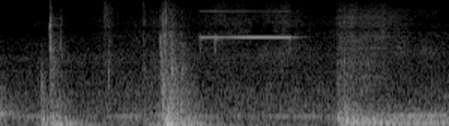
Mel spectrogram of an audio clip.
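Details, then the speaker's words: Dishwasher started after closing the door: a door thud, then a steady low hum and rushing water as the pump starts and water comes through, a normal wash cycle start. "You can hear the sound, you can hear the water coming through, and that means now it's starting."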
